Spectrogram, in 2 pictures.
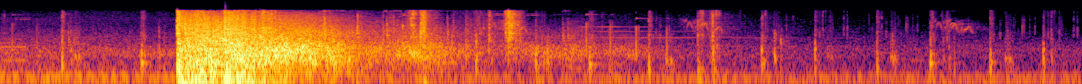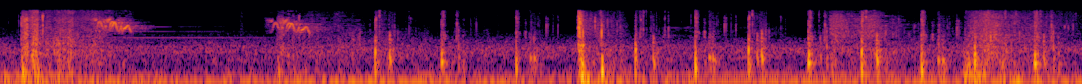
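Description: Gunfire rings out in the video game L.A. Noire: one loud blast opens, followed by a long run of sharp, scattered cracks and clicks over a low background.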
